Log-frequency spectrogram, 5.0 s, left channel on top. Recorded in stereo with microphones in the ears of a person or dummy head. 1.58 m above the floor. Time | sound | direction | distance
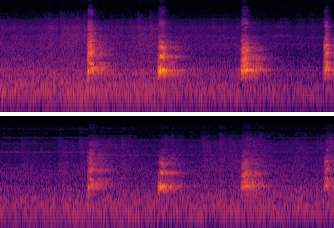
1.3 | a dog barking | 60° left (ahead or behind) | 2 m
